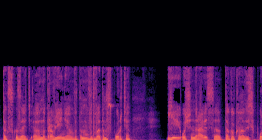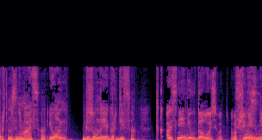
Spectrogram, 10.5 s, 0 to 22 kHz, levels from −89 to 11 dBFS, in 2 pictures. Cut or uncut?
uncut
